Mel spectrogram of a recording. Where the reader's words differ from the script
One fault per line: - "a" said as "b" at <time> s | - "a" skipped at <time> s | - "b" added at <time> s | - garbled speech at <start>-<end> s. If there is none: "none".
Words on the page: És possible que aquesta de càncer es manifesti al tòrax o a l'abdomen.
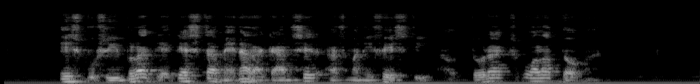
- "mena" added at 2.2 s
